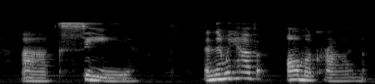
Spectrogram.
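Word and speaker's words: ὄμικρον: And then we have omicron. Omicron, it looks like a letter O, but we pronounce it with the ow. So as in often.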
